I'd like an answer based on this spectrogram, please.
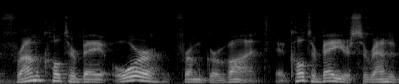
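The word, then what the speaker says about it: Gros Ventre: Gravant looks like Gross Venture, but it's pronounced Gravant.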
